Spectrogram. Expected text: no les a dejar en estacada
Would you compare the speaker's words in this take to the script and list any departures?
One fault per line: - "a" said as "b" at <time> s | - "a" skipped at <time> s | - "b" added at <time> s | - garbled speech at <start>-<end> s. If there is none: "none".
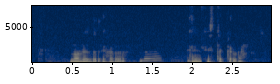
none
